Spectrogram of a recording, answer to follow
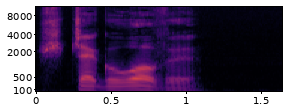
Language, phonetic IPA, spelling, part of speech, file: Polish, [ˌʃt͡ʃɛɡuˈwɔvɨ], szczegółowy, adjective, Pl-szczegółowy.ogg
